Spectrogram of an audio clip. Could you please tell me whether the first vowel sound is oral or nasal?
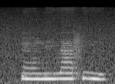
nasal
